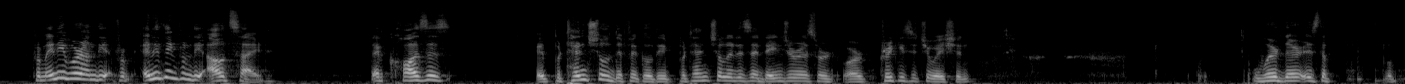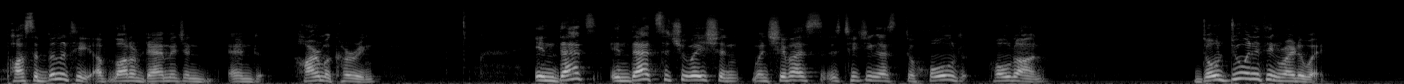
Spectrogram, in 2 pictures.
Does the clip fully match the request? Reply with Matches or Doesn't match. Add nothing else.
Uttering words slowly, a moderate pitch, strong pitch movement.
Matches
